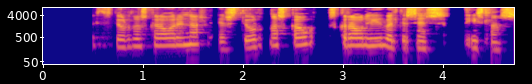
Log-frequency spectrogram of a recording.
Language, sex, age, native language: Icelandic, female, 50-59, Icelandic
